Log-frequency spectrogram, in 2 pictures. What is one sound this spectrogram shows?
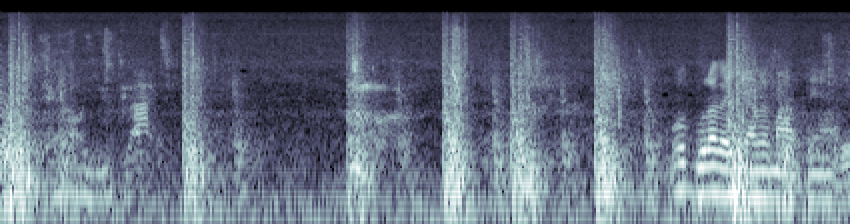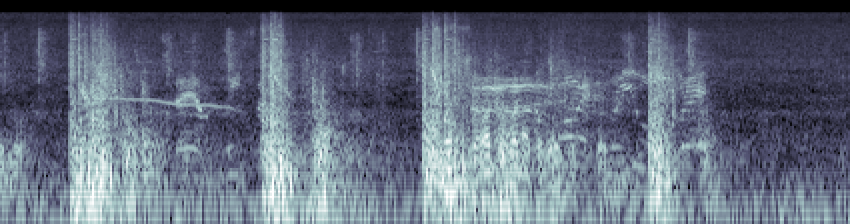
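Gunshots fire in quick bursts with a sharp echo.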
